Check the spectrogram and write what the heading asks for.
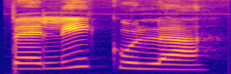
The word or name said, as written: pelicula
